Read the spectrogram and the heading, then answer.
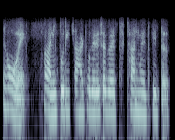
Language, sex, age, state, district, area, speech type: Marathi, female, 30-45, Maharashtra, Kolhapur, rural, conversation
